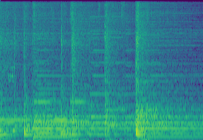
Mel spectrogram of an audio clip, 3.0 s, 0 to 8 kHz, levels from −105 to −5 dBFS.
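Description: A stretch of audio was dropped while newer audio was queued behind it, and playback leapt forward. This skip ahead happens between 1.34 and 1.36 s. Around seven-tenths of a second of sound is gone, and with no fill inserted, the material on either side of the cut butts together almost seamlessly, so the flow simply jumps rather than pausing. Having built up more delay than it targets, the receiver then trimmed it back by repeatedly cutting out short pitch-period-sized slices from 1.44 s to 3.03 s. This jitter buffer speed-up plays the sound at about 121% of its normal rate with unchanged pitch, removing roughly a third of a second in total and giving that final stretch a rushed, compressed feel. Throughout, the band tops out at 8 kHz, consistent with G.722 at 64 kbps on a WebRTC call path.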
